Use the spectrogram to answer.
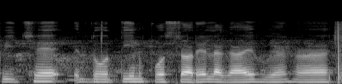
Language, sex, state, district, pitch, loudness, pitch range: Hindi, male, Jharkhand, Garhwa, 115 Hz, -19 LUFS, 110-120 Hz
